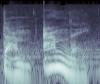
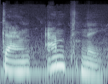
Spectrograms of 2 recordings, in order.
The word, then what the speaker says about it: Down Ampney: sites you'll see that they emphasize that the village has a silent p in other words pronounced Dan amni now I'm from gloucestershire and lots of people know this Village in this part of the world of course and we've always pronounced it down Anthony with ap not a harsh P but it certainly clearly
